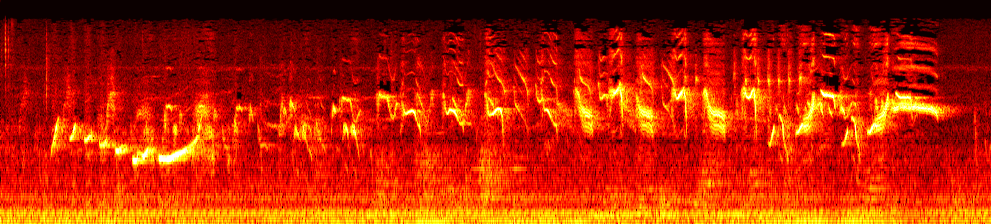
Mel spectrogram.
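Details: Tame caged Chinese hwamei singing: a rich run of varied whistled phrases, first descending slurs, then climbing into bright, looping high notes with quick rising and falling swoops, over a steady low hum.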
